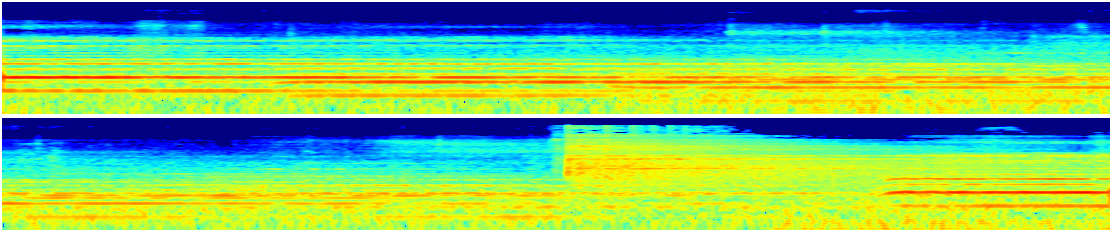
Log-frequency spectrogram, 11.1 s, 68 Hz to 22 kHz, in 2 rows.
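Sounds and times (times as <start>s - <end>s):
man singing with echo: 0.0s - 8.3s, 9.1s - 11.0s.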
